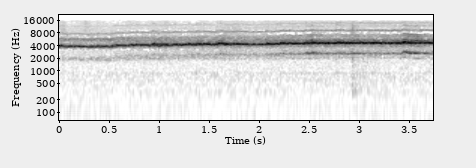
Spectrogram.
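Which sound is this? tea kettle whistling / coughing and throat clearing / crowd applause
tea kettle whistling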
